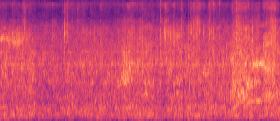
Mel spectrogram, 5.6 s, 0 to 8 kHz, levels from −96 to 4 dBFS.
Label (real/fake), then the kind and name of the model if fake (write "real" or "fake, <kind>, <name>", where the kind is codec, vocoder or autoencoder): fake, codec, HILCodec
